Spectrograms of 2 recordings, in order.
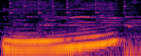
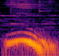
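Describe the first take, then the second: First: It is said with the second Mandarin tone. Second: It is said with the fourth Mandarin tone.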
